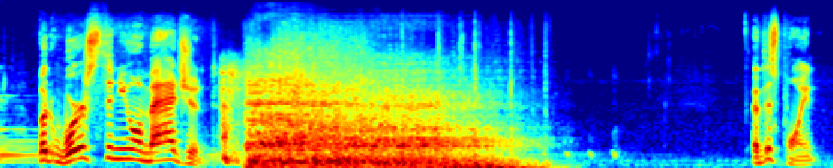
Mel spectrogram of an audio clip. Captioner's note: snarling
